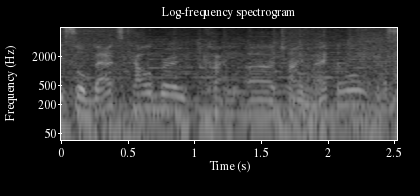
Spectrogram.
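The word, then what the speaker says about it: Chimecho: Okay, so Bax Caliber and uh Chimeco, that's how they pronounce it.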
